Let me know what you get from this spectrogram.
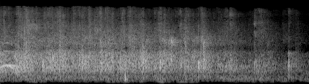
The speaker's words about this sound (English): Clap that up, that's the real shit.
